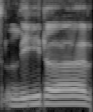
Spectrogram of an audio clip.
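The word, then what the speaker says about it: Lidl: CR so I think what happened with leele that's the way you would pronounce it in in German Le Netherland they're basically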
